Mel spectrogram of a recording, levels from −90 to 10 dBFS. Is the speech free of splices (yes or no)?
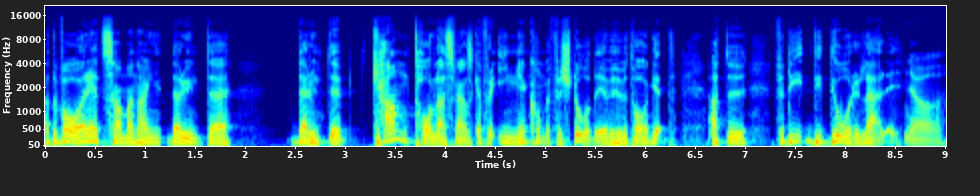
yes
